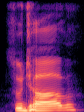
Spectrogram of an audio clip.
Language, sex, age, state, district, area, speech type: Punjabi, male, 18-30, Punjab, Patiala, urban, read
